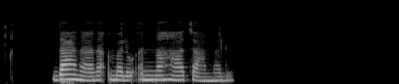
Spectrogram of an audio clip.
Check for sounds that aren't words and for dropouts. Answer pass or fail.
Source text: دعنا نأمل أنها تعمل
pass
